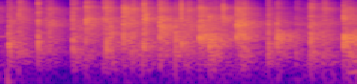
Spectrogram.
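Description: A few people clapping, quick irregular hand claps overlapping one another.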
